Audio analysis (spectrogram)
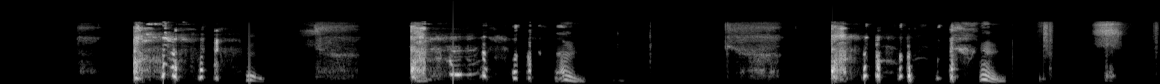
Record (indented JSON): {
  "three_cough_length": "11.6 s",
  "three_cough_amplitude": 32768,
  "three_cough_signal_mean_std_ratio": 0.34,
  "survey_phase": "beta (2021-08-13 to 2022-03-07)",
  "age": "45-64",
  "gender": "Female",
  "wearing_mask": "No",
  "symptom_cough_any": true,
  "symptom_runny_or_blocked_nose": true,
  "symptom_shortness_of_breath": true,
  "symptom_sore_throat": true,
  "symptom_abdominal_pain": true,
  "symptom_diarrhoea": true,
  "symptom_fever_high_temperature": true,
  "symptom_onset": "3 days",
  "smoker_status": "Never smoked",
  "respiratory_condition_asthma": false,
  "respiratory_condition_other": false,
  "recruitment_source": "Test and Trace",
  "submission_delay": "1 day",
  "covid_test_result": "Positive",
  "covid_test_method": "RT-qPCR",
  "covid_ct_value": 15.0,
  "covid_ct_gene": "ORF1ab gene",
  "covid_ct_mean": 15.4,
  "covid_viral_load": "8900000 copies/ml",
  "covid_viral_load_category": "High viral load (>1M copies/ml)"
}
